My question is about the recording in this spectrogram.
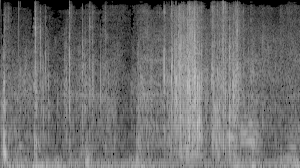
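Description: Footsteps and camera handling knocks as someone walks from the deck into the boat's cabin, over a steady low rumble, with a short breathy rustle about halfway.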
